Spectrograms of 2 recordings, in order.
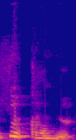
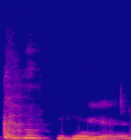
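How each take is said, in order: First: Higher, louder scolding command; mock-stern retold order; stern mom order. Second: Soft, higher beckoning; tender retold invitation; gentle coaxing mom. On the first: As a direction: act out a mother summoning a naughty child. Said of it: "'cause he was giving that little stink face". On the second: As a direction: act out coaxing a sorry child closer. Coaxing the same child gently.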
